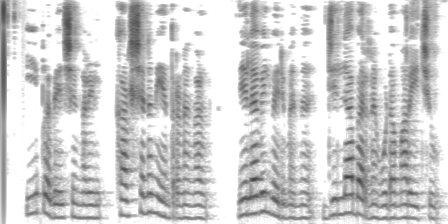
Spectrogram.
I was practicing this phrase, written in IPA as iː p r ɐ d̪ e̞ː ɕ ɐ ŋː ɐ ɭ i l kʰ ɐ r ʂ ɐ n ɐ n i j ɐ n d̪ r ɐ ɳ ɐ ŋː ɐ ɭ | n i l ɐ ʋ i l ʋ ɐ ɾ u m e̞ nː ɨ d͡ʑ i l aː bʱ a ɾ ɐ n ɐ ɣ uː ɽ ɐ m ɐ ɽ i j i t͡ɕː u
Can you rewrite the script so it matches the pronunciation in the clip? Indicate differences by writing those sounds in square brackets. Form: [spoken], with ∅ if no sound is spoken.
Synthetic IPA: iː p r ɐ d̪ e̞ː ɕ ɐ ŋː ɐ ɭ i l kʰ ɐ r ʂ ɐ n ɐ n i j ɐ n d̪ r ɐ ɳ ɐ ŋː ɐ ɭ | n i l ɐ ʋ i l ʋ ɐ ɾ u m e̞ nː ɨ d͡ʑ i [lː] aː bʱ [ɐ] ɾ ɐ n ɐ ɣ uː ɽ ɐ m ɐ [r] i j i t͡ɕː u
